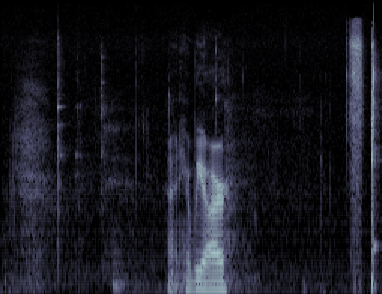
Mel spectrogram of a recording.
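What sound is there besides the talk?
beer bottle being opened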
